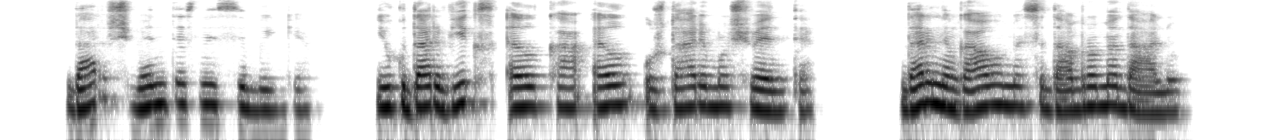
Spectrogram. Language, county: Lithuanian, Kaunas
